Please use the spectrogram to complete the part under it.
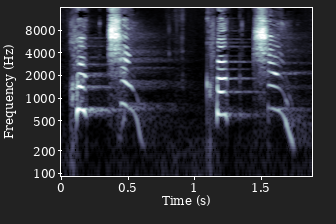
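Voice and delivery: very high clucking sneeze; sneezing hen. A narrator's reading. Narrator as the hen, high clucking sneeze. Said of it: "She tipped hen's nest".

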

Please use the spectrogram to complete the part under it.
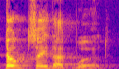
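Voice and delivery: loud, high, drawn-out shout. A narrator's reading. Boy stops phantom naming his father's death, shouting. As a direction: cut him off with a forceful shout. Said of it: "Luca shouted".

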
